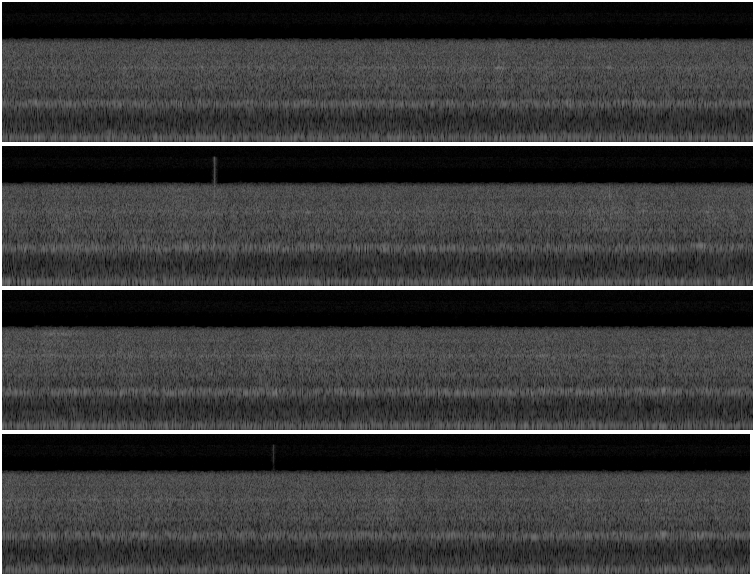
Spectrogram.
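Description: Steady background hum and hiss, with a low drone and a fainter higher steady tone, unchanging and with no other sound.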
